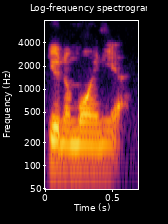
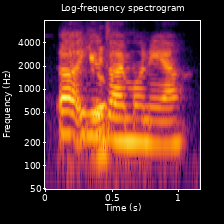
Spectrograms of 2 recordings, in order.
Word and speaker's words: eudaimonia: more is that people recognize the state of in ammonia if I'm pronouncing that right eudaimonia yeah thank you very much and in because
